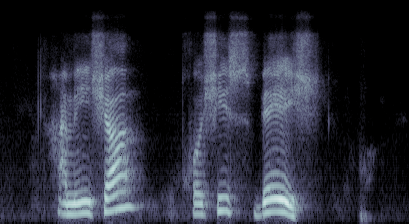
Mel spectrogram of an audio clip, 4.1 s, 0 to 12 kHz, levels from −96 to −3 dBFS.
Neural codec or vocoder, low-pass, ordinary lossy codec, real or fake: codec, 16 kHz, 0.8 kbps, ZipCodec; 7.2 kHz; Opus, 24 kbps; fake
